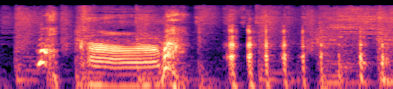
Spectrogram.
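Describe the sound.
A dog barks once, a drawn-out, whining bark, followed by people talking quickly.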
